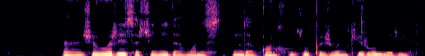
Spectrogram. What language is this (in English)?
Pashto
